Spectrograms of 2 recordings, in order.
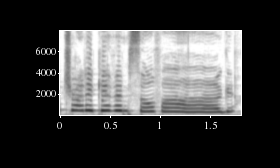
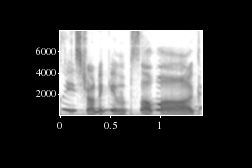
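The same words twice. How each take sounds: First: High, loud heartbroken wail; distressed wail. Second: Very high, soft little whimper; tearful squeak. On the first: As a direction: cry it out, stretching the last word. Overcome retelling monkey hugging himself. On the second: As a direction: squeeze it out small and high, near tears. Repeats it, close to tears. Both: Real, not acted.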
